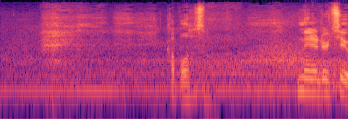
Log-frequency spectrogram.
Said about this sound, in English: There's a weird amount of traffic all of a sudden in the burbs.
